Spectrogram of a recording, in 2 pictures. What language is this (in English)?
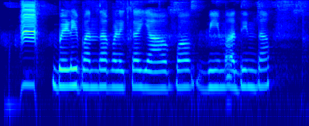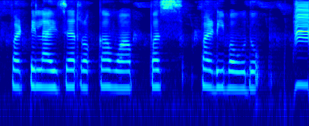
Kannada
